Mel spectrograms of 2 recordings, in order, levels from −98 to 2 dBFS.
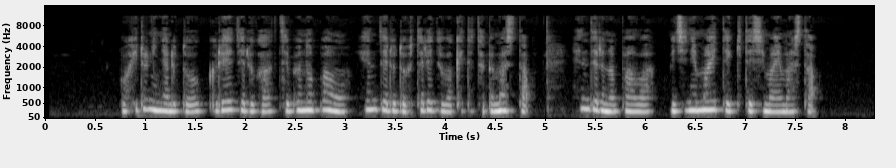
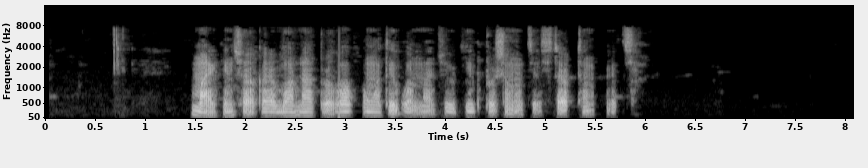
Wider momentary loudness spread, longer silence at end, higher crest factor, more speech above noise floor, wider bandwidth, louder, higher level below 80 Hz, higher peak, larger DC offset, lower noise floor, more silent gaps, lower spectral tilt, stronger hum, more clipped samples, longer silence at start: about the same, 13 LU vs 14 LU; second, 0.6 s vs 2.2 s; second, 16 dB vs 24 dB; second, 55 dB vs over 65 dB; first, 11.5 kHz vs 8 kHz; first, -23 LUFS vs -26 LUFS; second, -72 dBFS vs -64 dBFS; second, -8 dBFS vs -4 dBFS; neither; second, -78 dBFS vs under -90 dBFS; neither; about the same, -5.5 dB/octave vs -5 dB/octave; neither; neither; about the same, 0.75 s vs 0.7 s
